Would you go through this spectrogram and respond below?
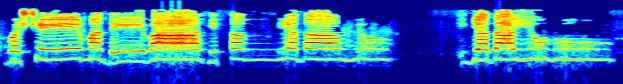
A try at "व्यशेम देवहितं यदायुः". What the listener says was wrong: দেখুন, দেবা তো নেই, আপনি বাটাকে কেন টানলেন? व्यशेम देवहितं यदायुः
